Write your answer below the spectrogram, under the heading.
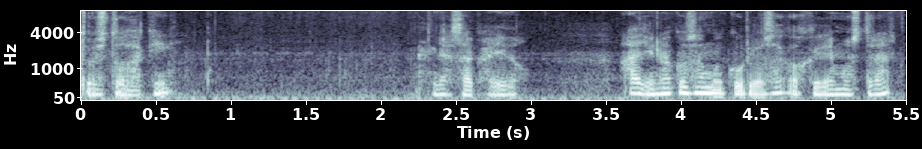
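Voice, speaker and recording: A soft-spoken man talks at a fairly quick pace with long, frequent pauses over noticeable background noise. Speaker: urban explorer video creator. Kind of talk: walkthrough narration. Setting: indoors in abandoned house.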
